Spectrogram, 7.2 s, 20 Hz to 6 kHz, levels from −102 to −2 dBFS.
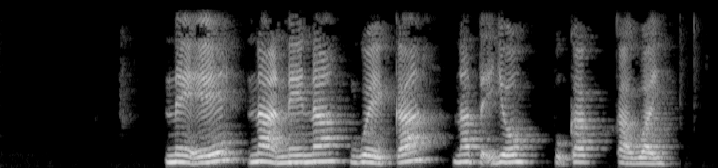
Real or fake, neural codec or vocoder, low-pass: real; none; 5.4 kHz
